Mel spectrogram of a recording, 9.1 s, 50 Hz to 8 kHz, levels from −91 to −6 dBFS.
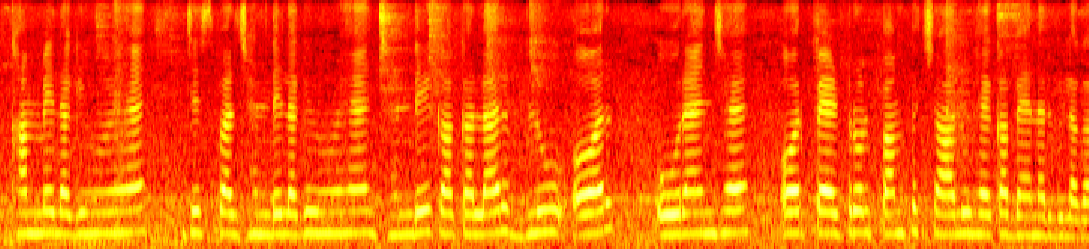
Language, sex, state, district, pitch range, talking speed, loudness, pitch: Hindi, female, Maharashtra, Nagpur, 240-255 Hz, 170 wpm, -21 LUFS, 245 Hz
